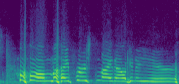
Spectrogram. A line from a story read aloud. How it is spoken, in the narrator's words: Dagwood groans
